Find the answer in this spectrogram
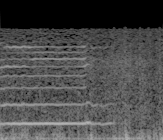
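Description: A woman's singing voice holding one long note with a slight waver, which fades out a little before the end.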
